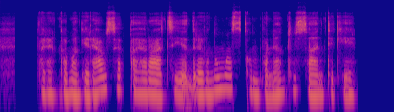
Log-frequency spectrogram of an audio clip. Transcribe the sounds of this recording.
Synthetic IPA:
pɐɾʲɛŋˑkɐmɐɡʲɛɾʲæˑʊsʲɛʔɐɛɾɑːt̪sʲɪjɛd̪ʲɾʲɛɡnʊmɐskɔmpɔnʲɛnt̪usɑːˑnʲt̪ʲɪkʲeː

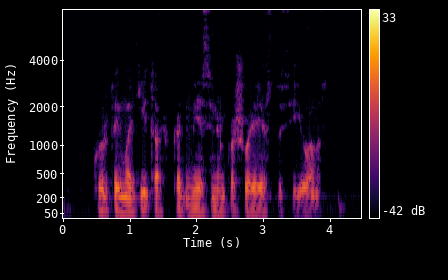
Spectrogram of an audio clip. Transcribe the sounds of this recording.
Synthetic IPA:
kʊɾt̪ɐɪmɐt̪ʲiːt̪ɐkɐt̪mʲeːsʲɪnʲɪŋkɔʃʋɐ̰eːjɛst̪ʊsʲɪjuɔnʊs

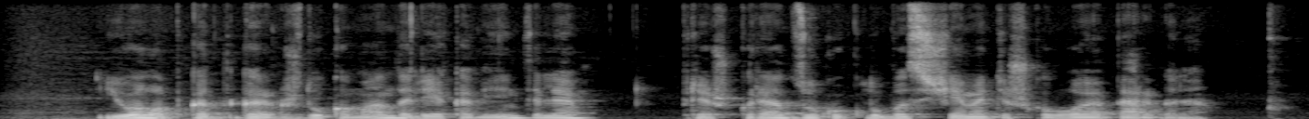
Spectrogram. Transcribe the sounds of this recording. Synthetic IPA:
juɔlˠɐpkɐt̪ɡɐɾɡʒd̪uːkɔmɑˑnd̪ɐlʲiɛkɐʋʲɛnʲɪnʲt̪ʲɛlʲeː | pʲɾʲiɛʃkʊɾʲæd̪zuːkuklˠʊbɐsʃʲiɛmʲɛt̪ɪʃkoʋoːjoːpʲæɾɡɐlʲæ

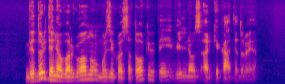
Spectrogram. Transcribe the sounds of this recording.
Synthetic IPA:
ʋʲɪd̪ʊɾʲd̪ʲɛnʲoːʋɐɾɡɔnuːmʊzʲɪkoːsɐt̪oːkʲʋʲɪpʲeɪʋʲɪlʲnʲɛʊsɐɾʲkʲɪkɑːt̪ʲɛd̪ɾo̰ːjɛ̰

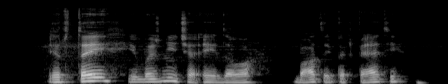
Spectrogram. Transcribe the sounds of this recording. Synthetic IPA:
ɪɾt̪ɐɪibɐʒʲnʲiːt͡ʃʲɛʔɛɪd̪ɐʋoː | bɑːt̪ɐɪpʲɛɾpʲæːt̪ʲiː

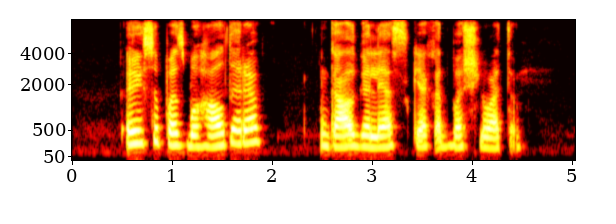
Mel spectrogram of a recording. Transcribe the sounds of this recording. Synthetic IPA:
ɛɪsʲʊpɐs̬bʊɦɐˑlˠt̪ɐɾʲɛ | ɡɐlˠɡɐlʲeːskʲiɛkɐd̪̚bɐʃʲlʲuɔt̪ʲɪ̰

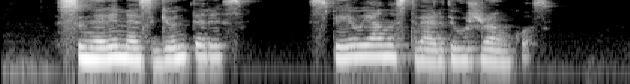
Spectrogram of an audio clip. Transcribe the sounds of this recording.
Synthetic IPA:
sʊnʲɛɾʲɪmʲeːsɡʲʊnʲt̪ʲɛɾʲɪs | sʲpʲeːjoːjaːnʊsʲt̪ʲʋʲɛˑɾʲt̪ʲɪʊʒɾɐŋˑkʊs

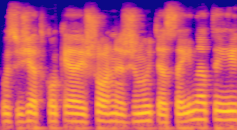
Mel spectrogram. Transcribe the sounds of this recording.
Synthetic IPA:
pɐsʲɪʒʲiɛt̪koːkʲɛɪʃoːɾʲɪnʲeːsʒʲɪnut̪ʲeːsɐɪnɐt̪ɐɪ

